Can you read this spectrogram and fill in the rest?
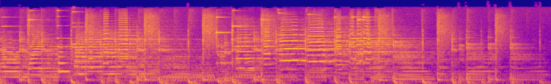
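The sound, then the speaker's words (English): A loud, upbeat school fight song of the Big Sandy Pioneers plays throughout, with bright band instruments and a steady, punchy beat, without any voices over it. “That is the song of the Big Sandy Pioneers who defeated Broadview Lavina in the six man state football championship to take home a state title.”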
